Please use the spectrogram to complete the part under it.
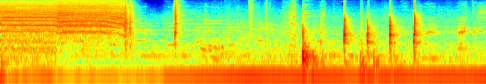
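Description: A power drill whirs briefly while boring holes through thick, heavy mat board cards, then stops, followed by a steady low hum and several sharp clicks and taps of handling.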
